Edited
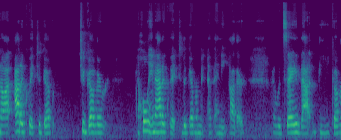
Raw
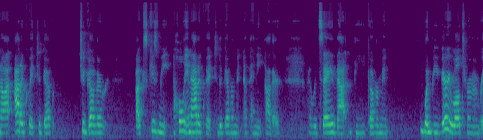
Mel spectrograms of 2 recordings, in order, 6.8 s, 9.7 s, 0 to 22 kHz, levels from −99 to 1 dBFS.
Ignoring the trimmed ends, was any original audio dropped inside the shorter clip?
yes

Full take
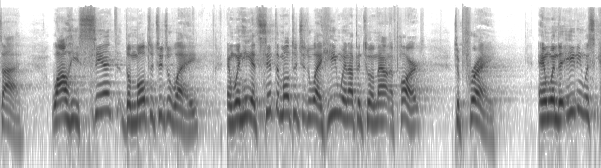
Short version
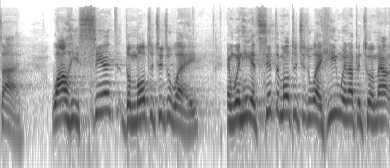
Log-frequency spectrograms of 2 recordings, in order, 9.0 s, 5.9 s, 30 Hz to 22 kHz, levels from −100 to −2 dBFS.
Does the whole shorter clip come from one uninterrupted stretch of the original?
yes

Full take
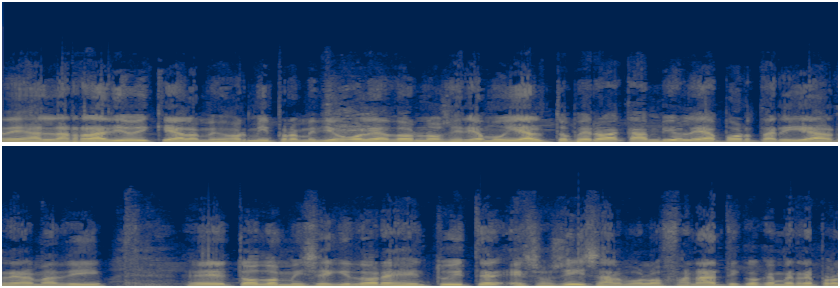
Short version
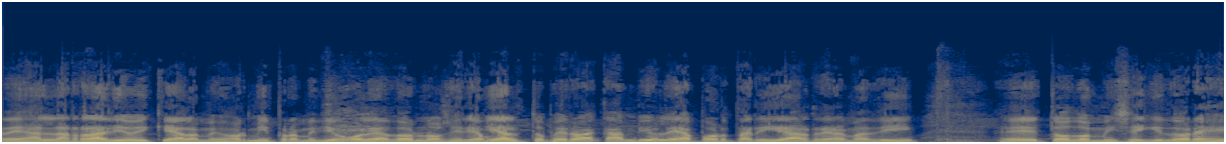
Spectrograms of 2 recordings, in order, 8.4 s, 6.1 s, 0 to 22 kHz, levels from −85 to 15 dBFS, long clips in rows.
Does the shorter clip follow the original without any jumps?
no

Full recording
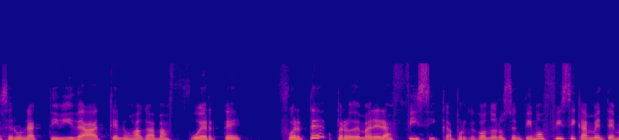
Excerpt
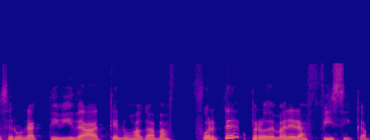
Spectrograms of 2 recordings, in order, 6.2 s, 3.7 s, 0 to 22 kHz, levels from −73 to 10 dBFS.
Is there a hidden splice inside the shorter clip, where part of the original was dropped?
yes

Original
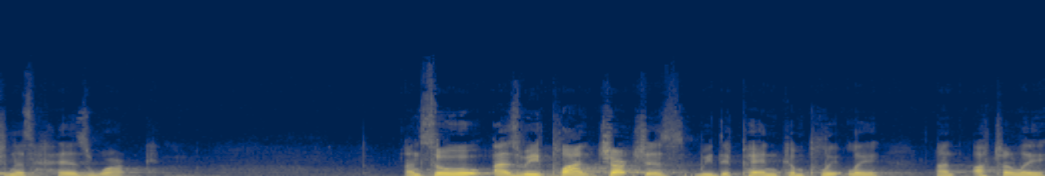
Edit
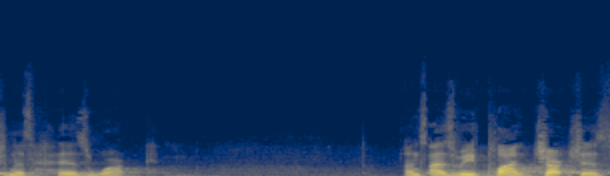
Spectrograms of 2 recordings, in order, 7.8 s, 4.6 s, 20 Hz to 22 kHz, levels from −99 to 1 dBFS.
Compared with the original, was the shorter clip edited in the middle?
yes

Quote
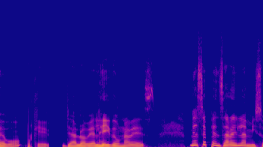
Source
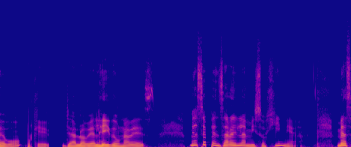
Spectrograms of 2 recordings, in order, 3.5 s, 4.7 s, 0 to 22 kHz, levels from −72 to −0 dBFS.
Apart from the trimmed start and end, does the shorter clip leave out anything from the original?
no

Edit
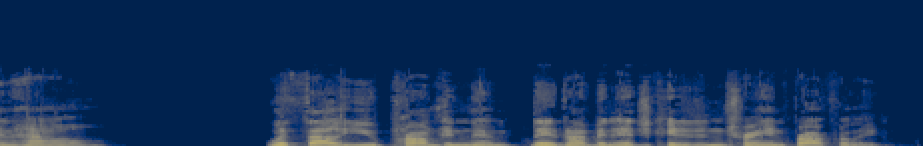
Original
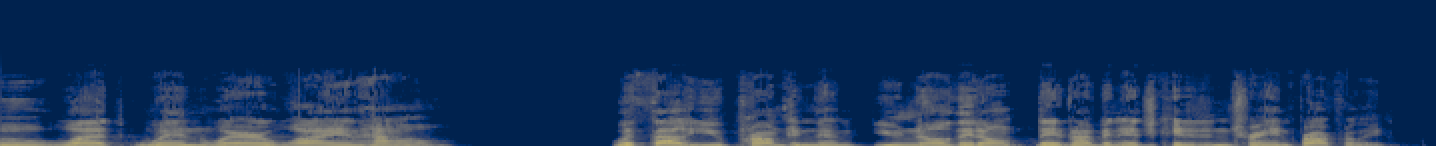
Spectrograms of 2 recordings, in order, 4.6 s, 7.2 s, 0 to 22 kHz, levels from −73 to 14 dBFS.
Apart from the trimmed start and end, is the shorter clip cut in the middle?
yes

